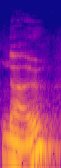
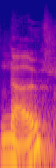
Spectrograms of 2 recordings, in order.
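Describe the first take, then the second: Both takes have the same delivery.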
